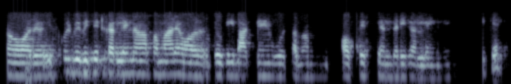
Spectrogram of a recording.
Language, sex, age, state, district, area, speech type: Hindi, male, 18-30, Rajasthan, Jodhpur, urban, conversation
